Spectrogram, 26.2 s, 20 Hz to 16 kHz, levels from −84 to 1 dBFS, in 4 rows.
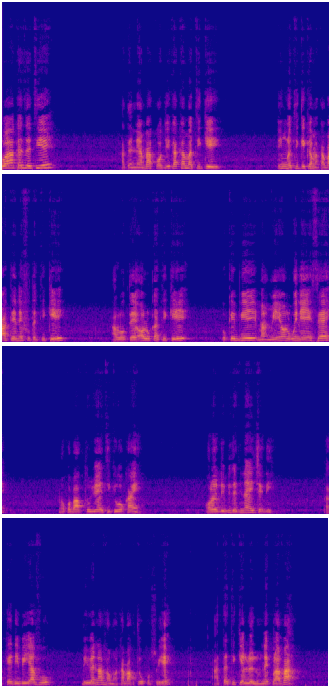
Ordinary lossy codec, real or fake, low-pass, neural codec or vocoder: AAC, 64 kbps; fake; 14.4 kHz; vocoder, 44.1 kHz, 128 mel bands, Pupu-Vocoder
